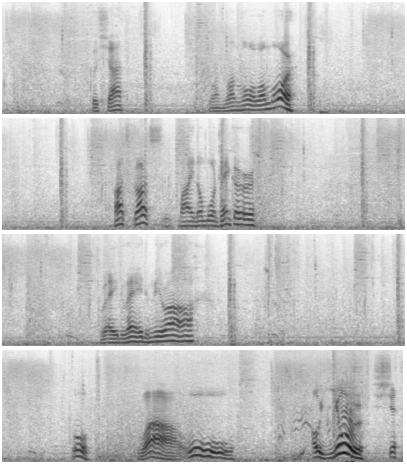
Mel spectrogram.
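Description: A bowstring twangs as arrows are loosed.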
